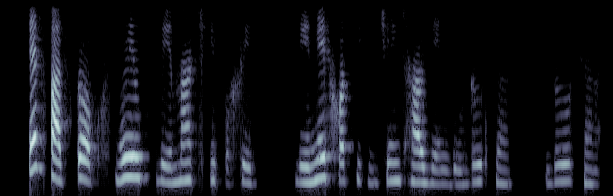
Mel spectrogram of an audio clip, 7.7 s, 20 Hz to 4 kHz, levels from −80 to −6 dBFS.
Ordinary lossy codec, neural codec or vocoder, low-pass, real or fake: none; codec, 16 kHz, 0.5 kbps, X-Codec, HuBERT features, trained on general audio; 3.6 kHz; fake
